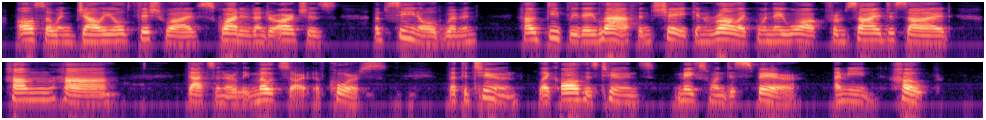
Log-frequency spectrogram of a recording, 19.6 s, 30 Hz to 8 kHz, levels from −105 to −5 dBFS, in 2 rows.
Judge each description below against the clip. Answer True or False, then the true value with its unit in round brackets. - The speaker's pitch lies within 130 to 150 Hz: False (160 Hz)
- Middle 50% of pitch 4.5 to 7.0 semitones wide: False (4.0 semitones)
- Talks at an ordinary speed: True (145 wpm)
